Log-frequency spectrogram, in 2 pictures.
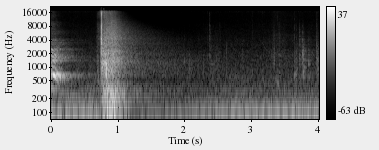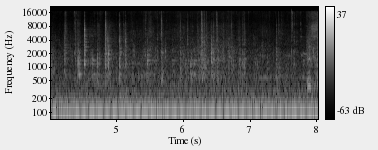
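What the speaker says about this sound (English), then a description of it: "This is the matchlock musket" A matchlock musket fires at a 17th-century battlefield demonstration, one sharp loud blast near the start that fades quickly, then a steady low hum and scattered faint clicks follow.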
